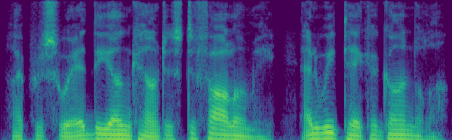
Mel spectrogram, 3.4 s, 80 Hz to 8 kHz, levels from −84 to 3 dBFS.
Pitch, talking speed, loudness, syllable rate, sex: 90 Hz, 230 wpm, -17 LUFS, 6.3 syllables/s, male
